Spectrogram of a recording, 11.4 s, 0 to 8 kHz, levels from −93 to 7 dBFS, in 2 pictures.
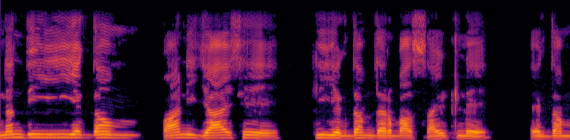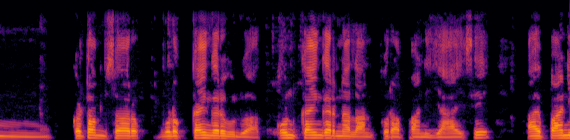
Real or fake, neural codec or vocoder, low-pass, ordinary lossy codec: real; none; 7.2 kHz; none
